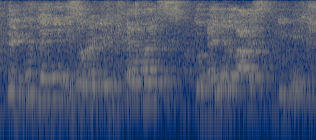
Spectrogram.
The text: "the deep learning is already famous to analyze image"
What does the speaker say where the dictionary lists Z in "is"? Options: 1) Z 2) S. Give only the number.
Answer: 2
